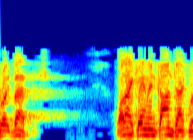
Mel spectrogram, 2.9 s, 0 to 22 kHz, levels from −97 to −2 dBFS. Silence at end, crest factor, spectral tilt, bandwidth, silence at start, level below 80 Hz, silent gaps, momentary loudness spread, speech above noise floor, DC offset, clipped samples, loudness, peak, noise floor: 0 s; 10 dB; -8 dB/octave; 5.4 kHz; 0 s; -46 dBFS; none; 20 LU; 44 dB; under 0.1%; 1%; -8 LUFS; 0 dBFS; -52 dBFS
